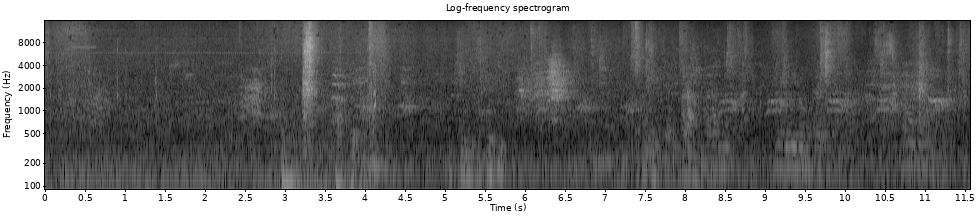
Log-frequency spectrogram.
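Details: At Kyoto City Zoo on January 16, 2022, a young male gorilla gives loud, harsh squeals and cries, furious at his mother, with human voices murmuring behind.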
